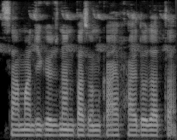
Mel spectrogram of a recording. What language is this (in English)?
Marathi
